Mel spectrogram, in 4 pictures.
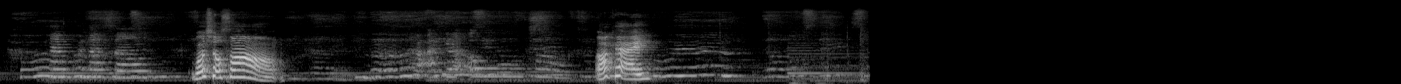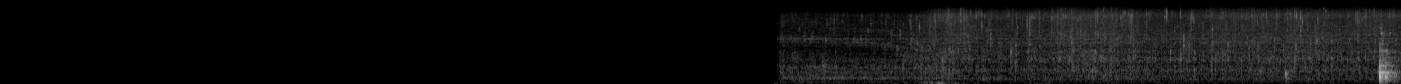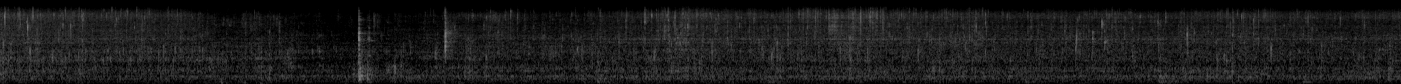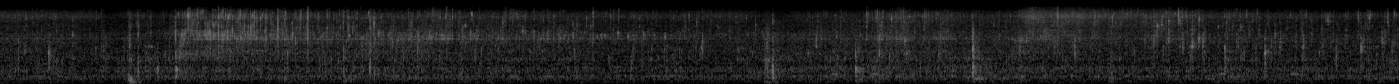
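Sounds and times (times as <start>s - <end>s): hot oil sizzling: 21.8s - 56.0s.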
